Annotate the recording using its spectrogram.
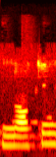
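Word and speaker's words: know: नो में silent words हैं. यस, नो में के इज साइलेंट.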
